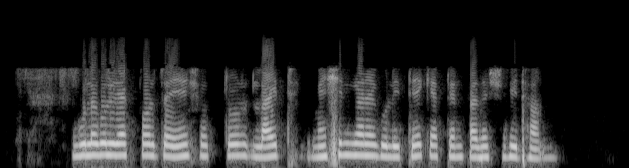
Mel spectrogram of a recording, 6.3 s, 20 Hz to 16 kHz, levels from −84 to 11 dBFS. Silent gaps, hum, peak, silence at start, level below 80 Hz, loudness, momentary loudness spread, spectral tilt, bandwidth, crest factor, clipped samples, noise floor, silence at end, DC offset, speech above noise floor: none; none; -2 dBFS; 0.7 s; -46 dBFS; -13 LUFS; 8 LU; -9 dB/octave; 6.2 kHz; 12 dB; under 0.1%; -78 dBFS; 0.75 s; under 0.1%; 66 dB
